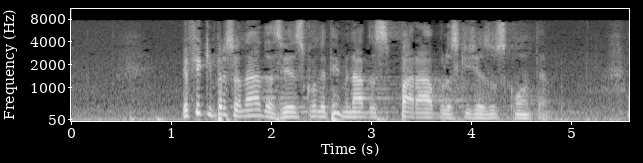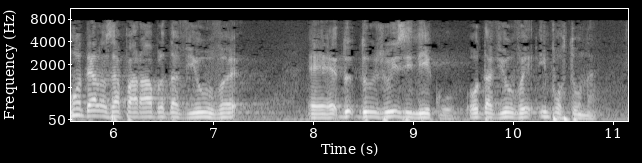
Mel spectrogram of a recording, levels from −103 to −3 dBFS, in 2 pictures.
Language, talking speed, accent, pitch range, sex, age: Portuguese, 145 wpm, Brazilian, 115-185 Hz, male, 50-69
